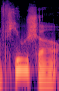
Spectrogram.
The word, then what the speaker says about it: Fuchsia: Eine der Bands, die eher in der ersten Stunde dabei waren, waren Füchser, also Füchser geschrieben, aber Fuchsia ausgesprochen von den Amerikanern.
